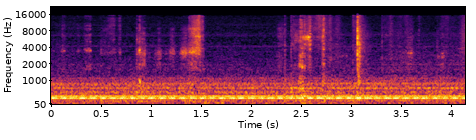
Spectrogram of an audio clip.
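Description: Faint rustling of paper photocards being handled and slid from the pile, with a few short rustles and one sharp click near the end. A steady low hum runs underneath.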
